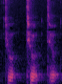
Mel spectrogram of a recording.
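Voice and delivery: "トゥ" as short tw bursts; quick isolated "トゥ" drills; double consonant. Shown as a demonstration. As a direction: puff out each "トゥ" with t and w fused. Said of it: "トゥエって言わないように。".

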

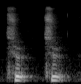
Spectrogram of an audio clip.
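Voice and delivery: チュ as a breathy "ch"-like tr cluster with no voice; チュ, a whispered tr burst repeated; tr sound drill. Shown as a demonstration. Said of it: "TですぐRに持っていかなきゃいけないんで". (「チュ」をささやくように)

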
